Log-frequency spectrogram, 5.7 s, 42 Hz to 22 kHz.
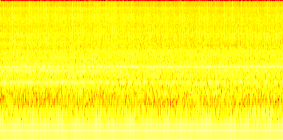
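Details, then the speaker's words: Ticking at idle on a 1966 Ford Galaxie 7 Litre with a 428 donor engine being broken in after overheating often, no PCV fitted. Loud steady idle with a light tick about three per second; suspected valvetrain or exhaust leak, some blow-by. "you can hear it making noise over here it sounds like a little bit of valve train maybe a little bit of an exhaust leak"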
